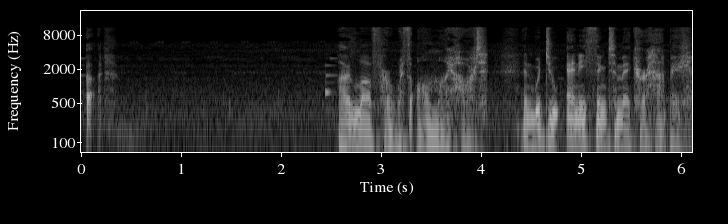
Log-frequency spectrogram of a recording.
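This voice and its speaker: An actor playing a gentle, devoted young noble in a video game, with a polite, sincere and formal manner. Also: male voice, on the low side, natural voice.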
